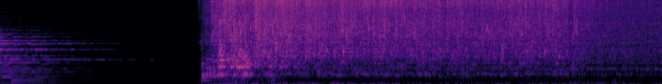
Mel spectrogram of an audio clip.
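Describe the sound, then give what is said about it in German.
A toilet flushes with a sudden loud rush of water that pours on steadily to the end, coming in after a faint fading tone and a brief silence. “Viel Lärm ums stille Örtchen. Der Welttoilettentag.”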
